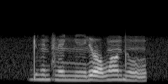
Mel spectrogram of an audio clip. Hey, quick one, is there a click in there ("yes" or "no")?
no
